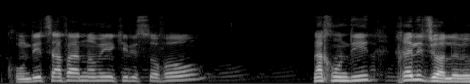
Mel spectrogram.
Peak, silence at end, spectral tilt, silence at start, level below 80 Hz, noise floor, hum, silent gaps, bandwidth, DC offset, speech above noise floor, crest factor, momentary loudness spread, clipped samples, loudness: -4 dBFS; 0 s; -6 dB/octave; 0.1 s; -72 dBFS; -64 dBFS; none; none; 10.5 kHz; 0.1%; 40 dB; 20 dB; 12 LU; under 0.1%; -25 LUFS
